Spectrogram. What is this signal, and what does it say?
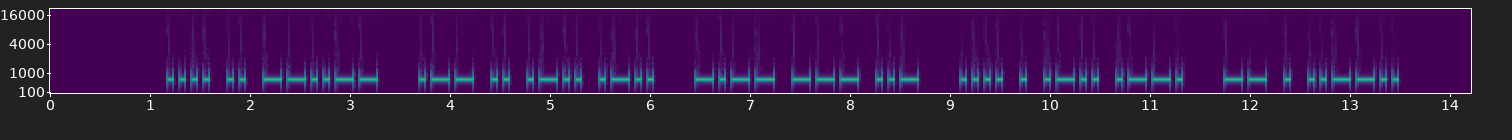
Morse code, heard as a keyed tone, about 20 wpm, 700 Hz. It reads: HI, WILL YOU HELP ME?
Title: Sentences from Top 1000 Words - Review Part 3 - 20wpm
